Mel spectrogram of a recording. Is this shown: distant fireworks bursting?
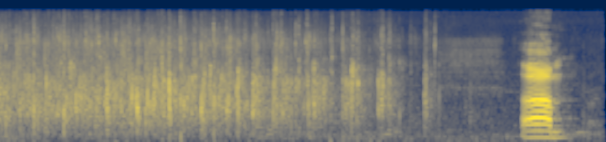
no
